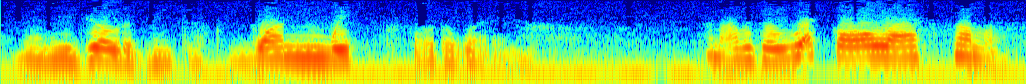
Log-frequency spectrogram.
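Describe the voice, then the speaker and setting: An actress playing a disillusioned young bride-to-be in a 1950s radio drama, with a wry, world-weary manner. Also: female voice, medium pitch, moderate pace, lightly acted. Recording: muffled, noisy 1950s radio recording.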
